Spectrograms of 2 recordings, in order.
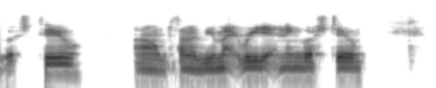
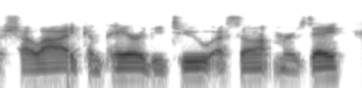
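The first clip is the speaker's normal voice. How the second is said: "Shall I compare thee to a summer's day" in a measured da-DUM beat; slowish, stressing every second syllable of "Shall I compare thee to a summer's day"; iambic rhythm. Shown as a demonstration. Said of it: "his poetry all reads like that".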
